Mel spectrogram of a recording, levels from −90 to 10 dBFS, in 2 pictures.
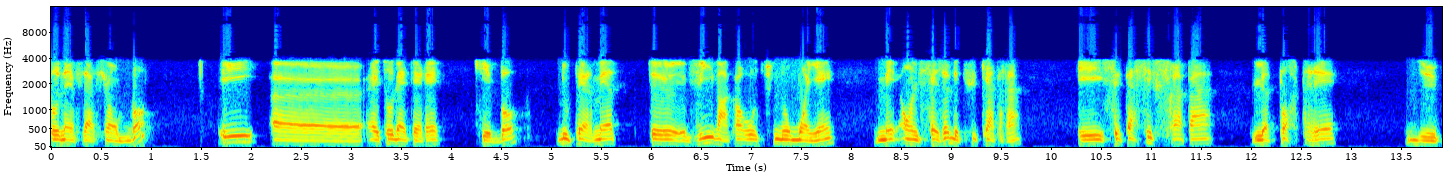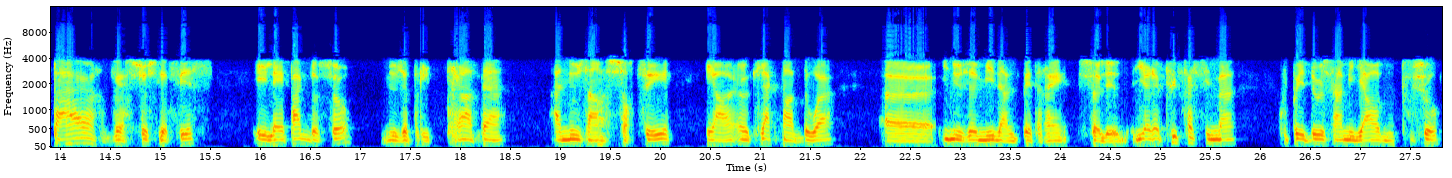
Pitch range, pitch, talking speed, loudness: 105-115 Hz, 110 Hz, 165 wpm, -16 LUFS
